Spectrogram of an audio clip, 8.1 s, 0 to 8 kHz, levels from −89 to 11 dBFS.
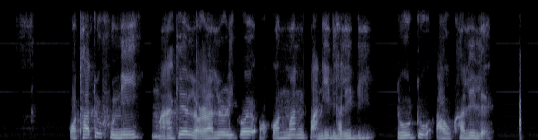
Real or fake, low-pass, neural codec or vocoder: fake; 7.2 kHz; vocoder, 22.05 kHz, 80 mel bands, HiFi-GAN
